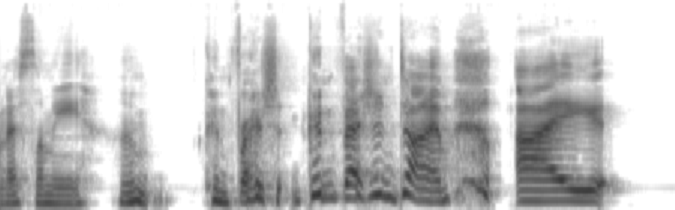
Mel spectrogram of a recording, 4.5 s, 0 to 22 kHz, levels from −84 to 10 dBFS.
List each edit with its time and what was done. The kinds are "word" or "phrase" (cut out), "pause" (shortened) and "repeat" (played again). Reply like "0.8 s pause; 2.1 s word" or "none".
none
